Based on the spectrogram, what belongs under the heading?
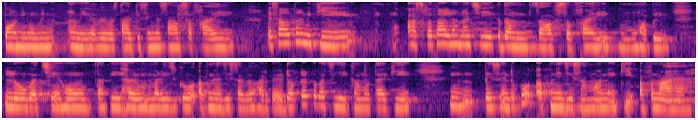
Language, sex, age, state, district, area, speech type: Hindi, female, 18-30, Bihar, Begusarai, rural, spontaneous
